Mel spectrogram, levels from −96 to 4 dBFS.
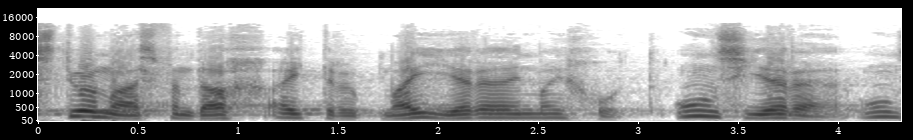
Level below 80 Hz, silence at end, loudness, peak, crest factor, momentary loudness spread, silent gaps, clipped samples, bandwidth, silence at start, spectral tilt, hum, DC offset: -64 dBFS; 0 s; -25 LUFS; -12 dBFS; 12 dB; 12 LU; none; under 0.1%; 13 kHz; 0 s; -5.5 dB/octave; none; under 0.1%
